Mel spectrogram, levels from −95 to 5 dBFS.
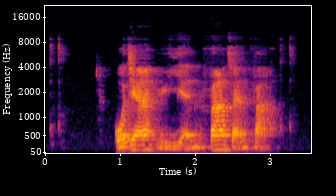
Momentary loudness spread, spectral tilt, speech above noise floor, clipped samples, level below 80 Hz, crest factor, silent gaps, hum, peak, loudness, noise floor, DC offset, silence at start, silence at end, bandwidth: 11 LU; -4.5 dB/octave; 36 dB; under 0.1%; -60 dBFS; 18 dB; none; none; -2 dBFS; -17 LUFS; -53 dBFS; under 0.1%; 0.95 s; 0.45 s; 9.4 kHz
